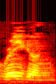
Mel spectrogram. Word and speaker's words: Reagan: she used to have these operations actually it's pronounced regan but they pronounced it reagan because they thought it sounded more high class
